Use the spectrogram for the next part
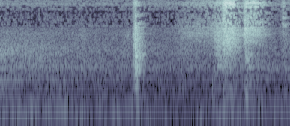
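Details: Chiropractic cervical spine adjustment for stiff shoulders: one sharp crack, a softer rustle, then a second pop of neck joint cavitation.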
